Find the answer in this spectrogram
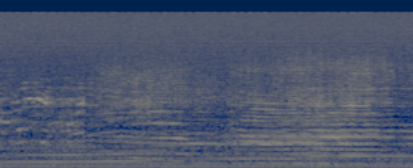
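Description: Engines of several racing motorcycles heard faintly from a distance, a few pitches overlapping and slowly rising and falling, swelling slightly about three seconds in.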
